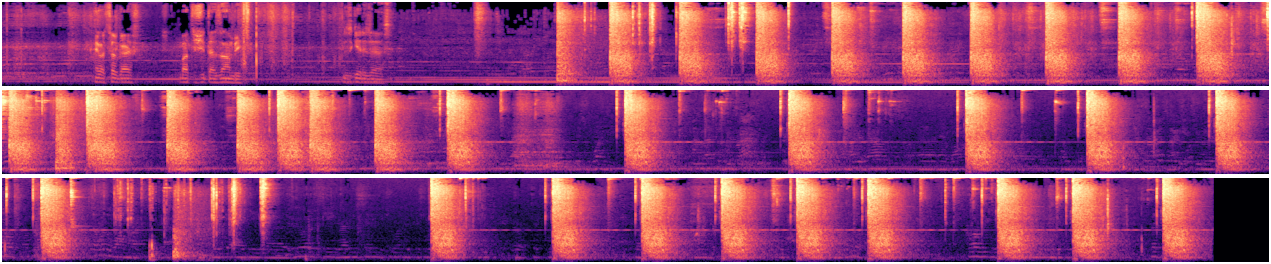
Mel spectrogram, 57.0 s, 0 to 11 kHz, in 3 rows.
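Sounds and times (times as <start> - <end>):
gunshots: 8.4 - 26.4, 28.3 - 29.1, 30.7 - 31.6, 33.4 - 34.2, 35.2 - 36.0, 37.2 - 39.3, 44.4 - 45.1, 46.2 - 47.0, 47.6 - 51.7, 53.0 - 54.8, 55.4 - 56.2.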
